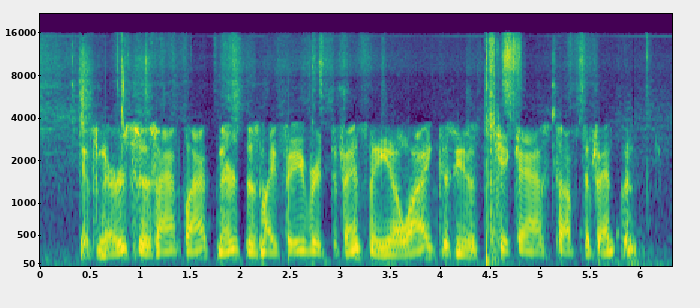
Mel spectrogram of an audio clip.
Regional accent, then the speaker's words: Red Deer, Alberta, Canada; I'm from Red Deer

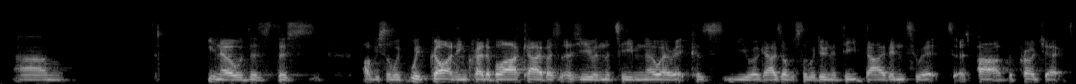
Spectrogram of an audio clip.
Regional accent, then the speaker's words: Manchester, North West England, United Kingdom; moved away as an adult; now in St Andrews, United Kingdom; I moved from Manchester, as the accent probably gives me away that I'm not Scottish

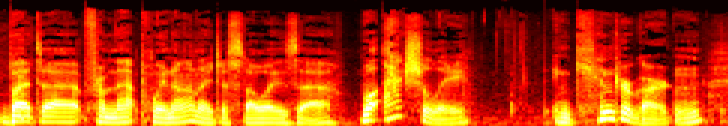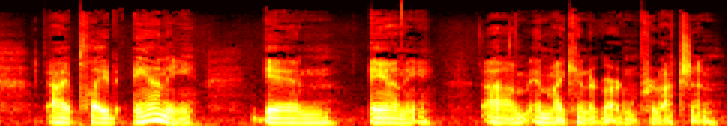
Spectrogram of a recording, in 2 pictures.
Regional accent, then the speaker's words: Hollywood, Florida, United States; growing up in Florida, for me, a vacation was Disney.

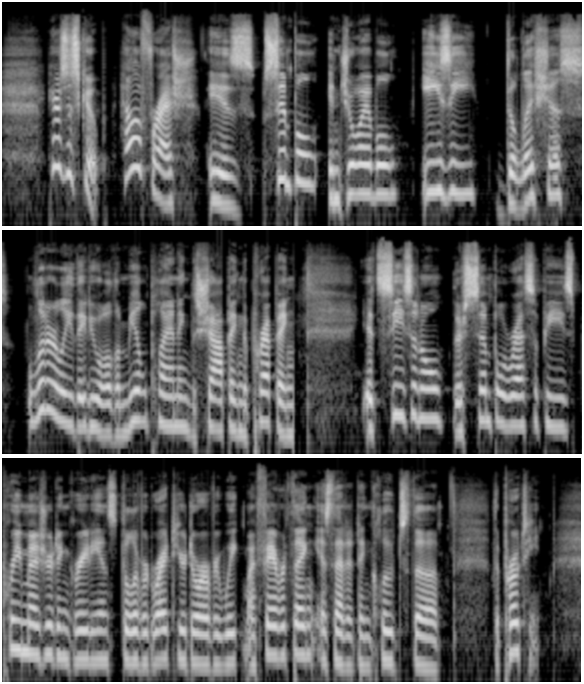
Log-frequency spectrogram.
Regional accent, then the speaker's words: South Milwaukee, Wisconsin, United States; I grew up in South Milwaukee, Wisconsin.

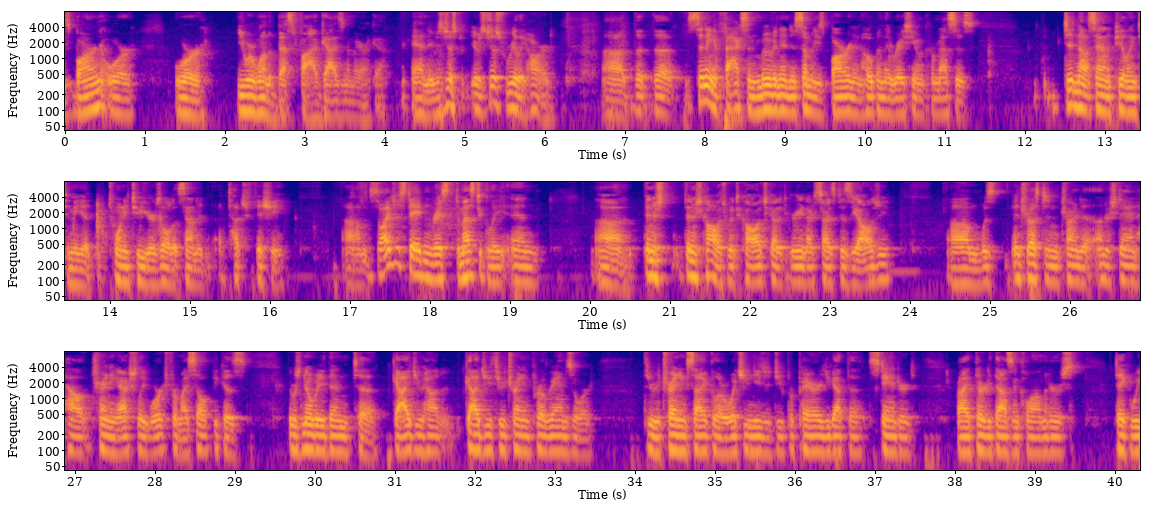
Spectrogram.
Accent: Casper, Wyoming, United States; my hometown, which was Casper, Wyoming

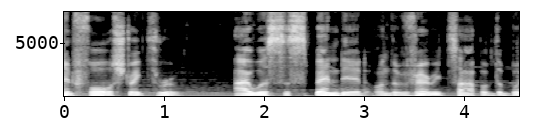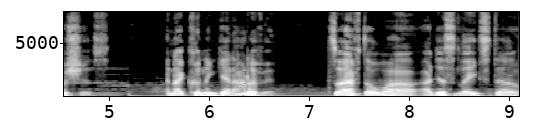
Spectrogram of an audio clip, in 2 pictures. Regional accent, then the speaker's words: New York City, New York, United States; I grew up in New York City. I lived in a part of the Bronx called Castle Hill

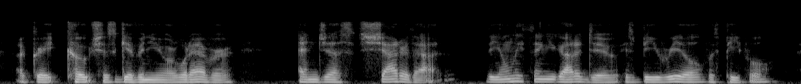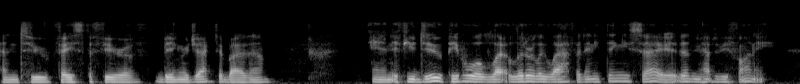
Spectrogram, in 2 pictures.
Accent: Georgia, United States; also born or lived in Atlanta, Georgia; now in California, United States; growing up in Georgia

